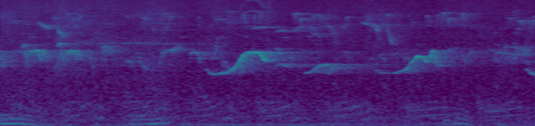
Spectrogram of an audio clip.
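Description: Faint birdsong: a bird repeats a short whistled note that rises and then levels off, about once a second, over a soft background hiss.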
